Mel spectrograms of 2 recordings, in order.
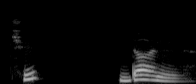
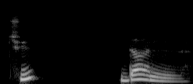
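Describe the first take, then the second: No difference in how they are said.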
